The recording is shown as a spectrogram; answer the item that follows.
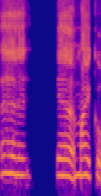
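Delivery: tiny, very high-pitched voice. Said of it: "his little".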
